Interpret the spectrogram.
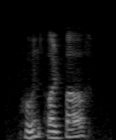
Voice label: "unhaltbar", Alsace

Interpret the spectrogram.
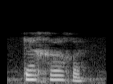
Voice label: "rache", alsace

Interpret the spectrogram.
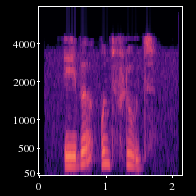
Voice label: "ebbe", alsace; meteo

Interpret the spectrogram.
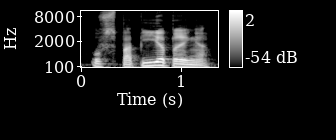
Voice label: "bringe", alsace

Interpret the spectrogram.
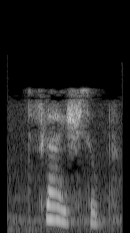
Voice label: "fleischsupp", alsace

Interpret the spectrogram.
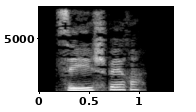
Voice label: "sehschwache", alsace; medecine

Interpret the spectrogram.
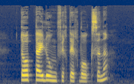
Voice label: "erwachsene", alsace

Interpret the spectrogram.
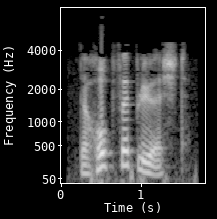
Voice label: "hopfebluescht", alsace

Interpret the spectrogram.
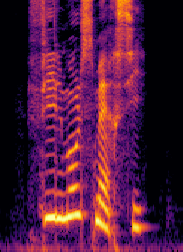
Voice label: "merci", alsace

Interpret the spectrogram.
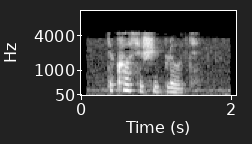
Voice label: "kassaschublad", alsace

